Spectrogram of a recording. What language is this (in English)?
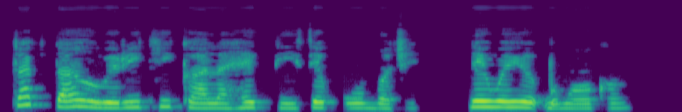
Igbo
